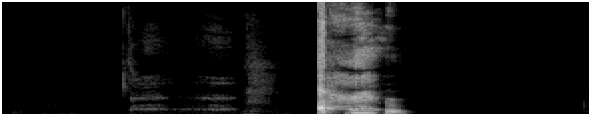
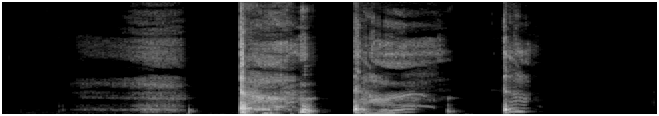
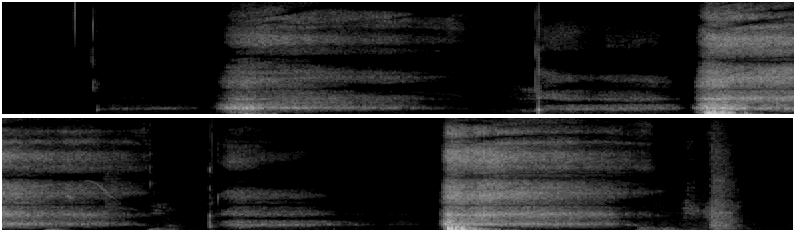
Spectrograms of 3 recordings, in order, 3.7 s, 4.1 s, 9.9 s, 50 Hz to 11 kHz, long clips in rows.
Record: {"cough_length": "3.7 s", "cough_amplitude": 32768, "cough_signal_mean_std_ratio": 0.23, "three_cough_length": "4.1 s", "three_cough_amplitude": 32768, "three_cough_signal_mean_std_ratio": 0.31, "exhalation_length": "9.9 s", "exhalation_amplitude": 31838, "exhalation_signal_mean_std_ratio": 0.34, "survey_phase": "beta (2021-08-13 to 2022-03-07)", "age": "45-64", "gender": "Female", "wearing_mask": "No", "symptom_new_continuous_cough": true, "symptom_runny_or_blocked_nose": true, "symptom_sore_throat": true, "symptom_headache": true, "symptom_change_to_sense_of_smell_or_taste": true, "symptom_onset": "3 days", "smoker_status": "Never smoked", "respiratory_condition_asthma": false, "respiratory_condition_other": false, "recruitment_source": "Test and Trace", "submission_delay": "2 days", "covid_test_result": "Positive", "covid_test_method": "RT-qPCR", "covid_ct_value": 22.2, "covid_ct_gene": "N gene"}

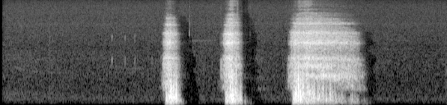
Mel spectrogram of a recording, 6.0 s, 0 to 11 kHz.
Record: {"exhalation_length": "6.0 s", "exhalation_amplitude": 32738, "exhalation_signal_mean_std_ratio": 0.29, "survey_phase": "beta (2021-08-13 to 2022-03-07)", "age": "18-44", "gender": "Male", "wearing_mask": "No", "symptom_runny_or_blocked_nose": true, "symptom_fatigue": true, "symptom_headache": true, "symptom_change_to_sense_of_smell_or_taste": true, "symptom_loss_of_taste": true, "symptom_other": true, "symptom_onset": "4 days", "smoker_status": "Never smoked", "respiratory_condition_asthma": false, "respiratory_condition_other": false, "recruitment_source": "Test and Trace", "submission_delay": "1 day", "covid_test_result": "Positive", "covid_test_method": "RT-qPCR", "covid_ct_value": 27.4, "covid_ct_gene": "N gene"}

